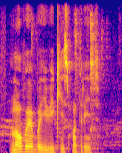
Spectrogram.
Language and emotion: Russian, neutral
